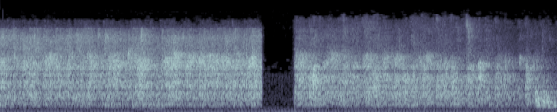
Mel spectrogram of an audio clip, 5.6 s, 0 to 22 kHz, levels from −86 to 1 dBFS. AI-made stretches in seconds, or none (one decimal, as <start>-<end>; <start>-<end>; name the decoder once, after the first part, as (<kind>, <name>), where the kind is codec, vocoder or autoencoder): 0.0-3.9 (vocoder, BigVGAN v2); 4.9-5.6

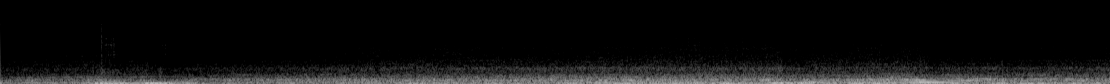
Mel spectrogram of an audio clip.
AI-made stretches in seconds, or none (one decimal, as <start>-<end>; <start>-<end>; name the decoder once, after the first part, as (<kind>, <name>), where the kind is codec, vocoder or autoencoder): 0.0-11.1 (vocoder, BigVGAN v2)

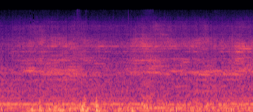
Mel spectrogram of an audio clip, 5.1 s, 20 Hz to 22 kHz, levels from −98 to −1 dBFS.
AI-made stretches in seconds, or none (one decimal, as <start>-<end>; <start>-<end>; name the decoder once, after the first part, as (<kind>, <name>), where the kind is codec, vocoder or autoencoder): 0.0-5.1 (vocoder, BigVGAN v2)

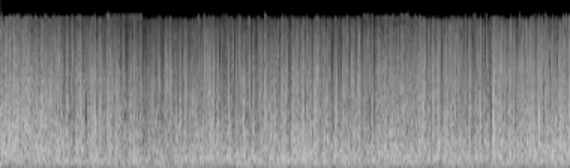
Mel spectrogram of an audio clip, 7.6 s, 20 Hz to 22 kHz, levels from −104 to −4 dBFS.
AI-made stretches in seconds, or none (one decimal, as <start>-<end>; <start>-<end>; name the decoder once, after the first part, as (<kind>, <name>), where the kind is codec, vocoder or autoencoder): 0.7-5.0 (vocoder, BigVGAN v2); 5.6-7.6

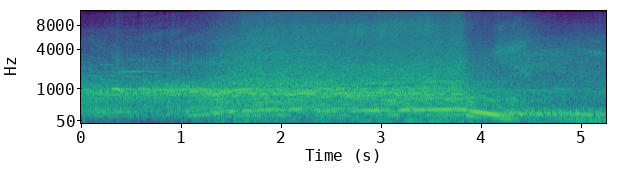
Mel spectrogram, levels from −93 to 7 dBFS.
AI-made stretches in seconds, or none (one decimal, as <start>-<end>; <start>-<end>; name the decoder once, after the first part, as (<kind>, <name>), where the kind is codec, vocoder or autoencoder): 1.3-3.3 (vocoder, BigVGAN v2)

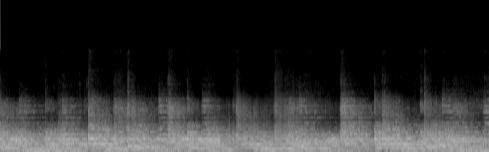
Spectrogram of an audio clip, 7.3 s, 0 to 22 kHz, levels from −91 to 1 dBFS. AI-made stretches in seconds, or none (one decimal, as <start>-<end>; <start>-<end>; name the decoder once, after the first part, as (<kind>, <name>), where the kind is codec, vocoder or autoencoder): 3.3-4.3 (vocoder, BigVGAN v2)

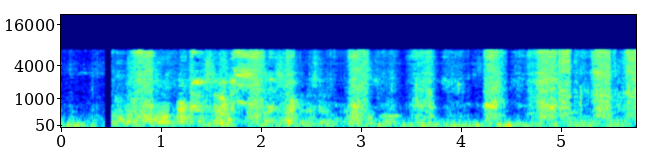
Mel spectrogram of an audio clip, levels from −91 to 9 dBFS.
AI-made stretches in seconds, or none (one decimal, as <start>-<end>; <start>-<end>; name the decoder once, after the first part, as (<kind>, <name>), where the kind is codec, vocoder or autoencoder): 0.0-0.6 (vocoder, BigVGAN v2); 1.6-5.8

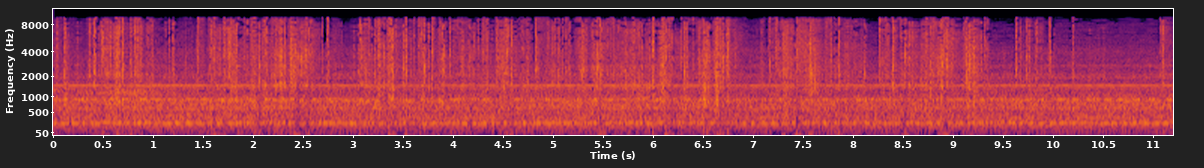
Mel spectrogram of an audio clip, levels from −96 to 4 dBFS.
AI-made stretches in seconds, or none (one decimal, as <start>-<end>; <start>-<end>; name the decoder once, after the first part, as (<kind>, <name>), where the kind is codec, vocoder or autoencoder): 0.5-4.2 (vocoder, BigVGAN v2); 6.0-10.0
